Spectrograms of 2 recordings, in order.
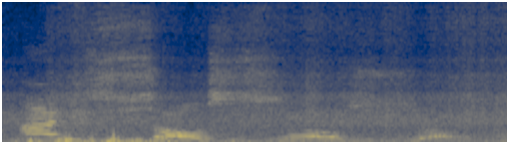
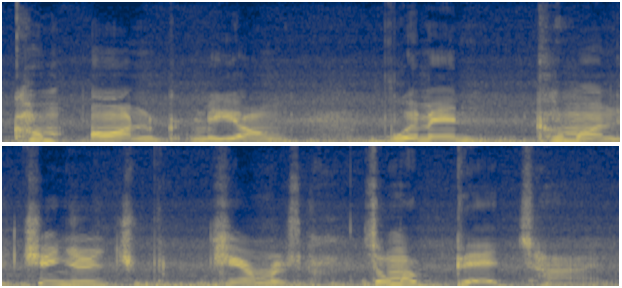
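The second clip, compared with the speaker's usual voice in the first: normal talking voice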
